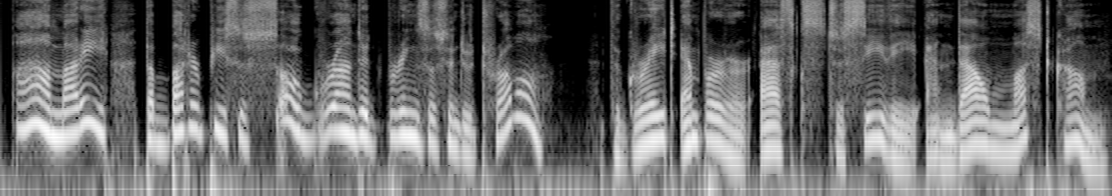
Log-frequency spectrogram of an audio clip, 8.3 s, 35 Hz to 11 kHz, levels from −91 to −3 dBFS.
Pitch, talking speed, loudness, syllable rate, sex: 175 Hz, 175 wpm, -18 LUFS, 4.2 syllables/s, female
